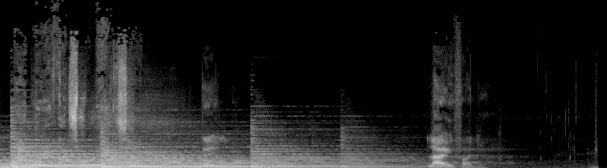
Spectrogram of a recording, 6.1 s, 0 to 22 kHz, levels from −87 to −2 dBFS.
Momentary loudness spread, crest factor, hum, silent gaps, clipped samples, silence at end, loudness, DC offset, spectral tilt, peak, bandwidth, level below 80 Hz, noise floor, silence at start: 20 LU; 20 dB; none; none; under 0.1%; 1.3 s; -24 LUFS; under 0.1%; -4 dB/octave; -6 dBFS; over 20 kHz; -70 dBFS; -67 dBFS; 0 s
